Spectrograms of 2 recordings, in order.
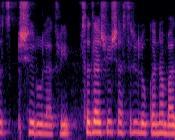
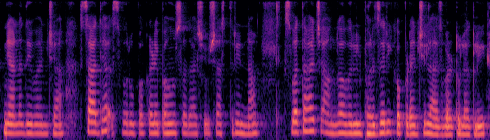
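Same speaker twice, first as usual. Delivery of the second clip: ordinary delivery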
